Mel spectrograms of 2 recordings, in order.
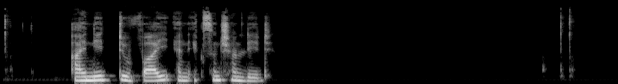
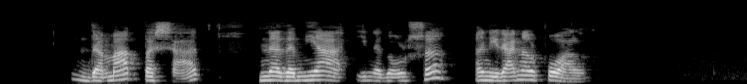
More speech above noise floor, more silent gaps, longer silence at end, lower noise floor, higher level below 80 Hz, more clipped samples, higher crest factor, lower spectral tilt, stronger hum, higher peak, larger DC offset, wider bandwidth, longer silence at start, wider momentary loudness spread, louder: second, 64 dB vs over 74 dB; neither; first, 3.5 s vs 1.65 s; second, -78 dBFS vs under -90 dBFS; first, -52 dBFS vs -62 dBFS; neither; about the same, 18 dB vs 18 dB; about the same, -4.5 dB/octave vs -5 dB/octave; neither; about the same, -2 dBFS vs -2 dBFS; neither; first, 14.5 kHz vs 7.8 kHz; about the same, 0.7 s vs 0.7 s; first, 23 LU vs 10 LU; about the same, -15 LUFS vs -17 LUFS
